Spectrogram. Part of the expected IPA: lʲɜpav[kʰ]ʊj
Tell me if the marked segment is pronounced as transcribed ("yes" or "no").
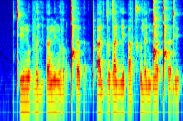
yes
